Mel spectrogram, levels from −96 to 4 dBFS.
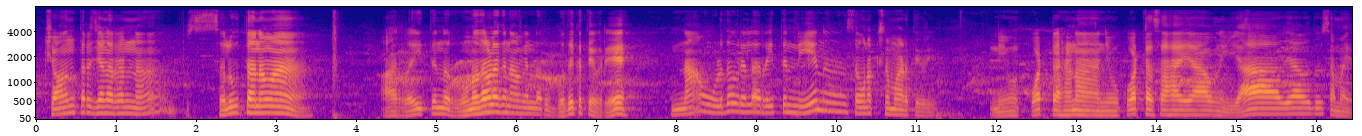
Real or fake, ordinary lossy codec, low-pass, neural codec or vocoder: real; none; 7.2 kHz; none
